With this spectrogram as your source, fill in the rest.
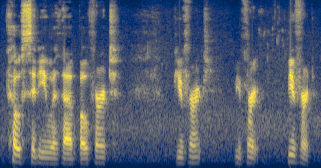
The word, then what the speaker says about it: Beaufort: it is a coast city with at Beaufort Buford Buford Buford Beaufort's North one Beaufort the South one that spelled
